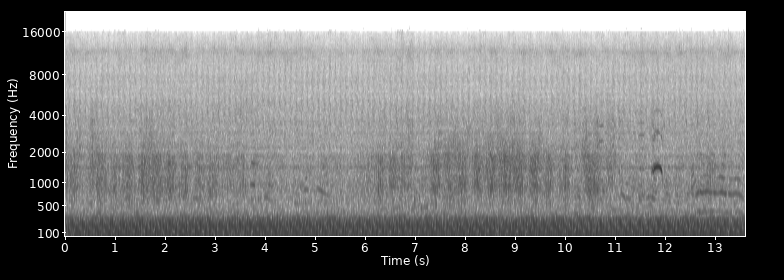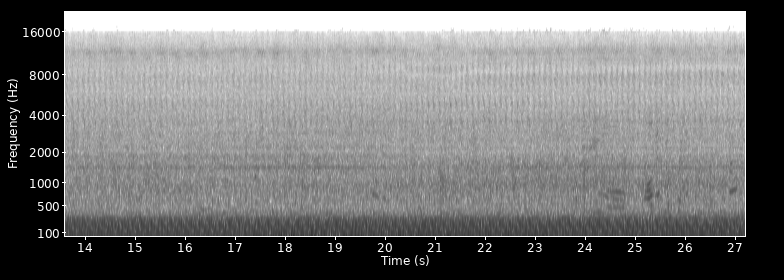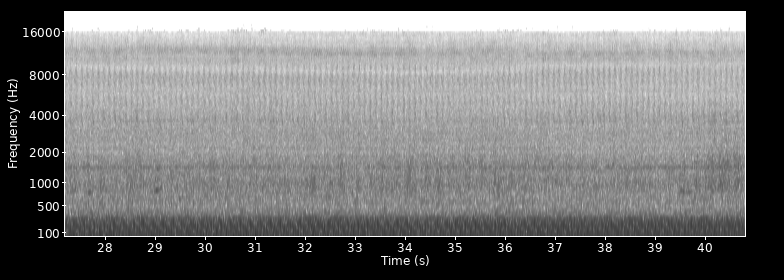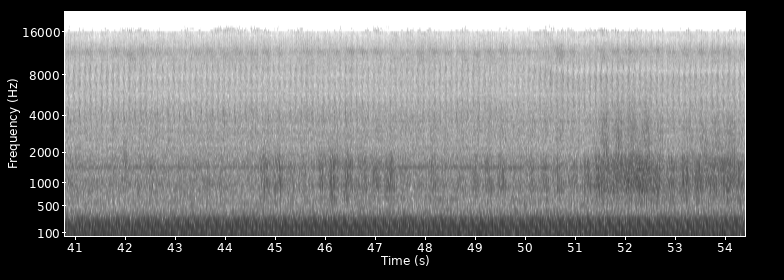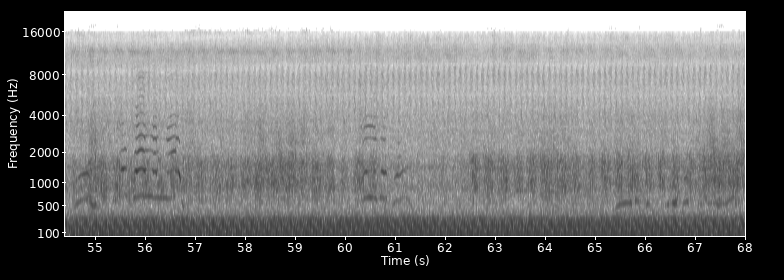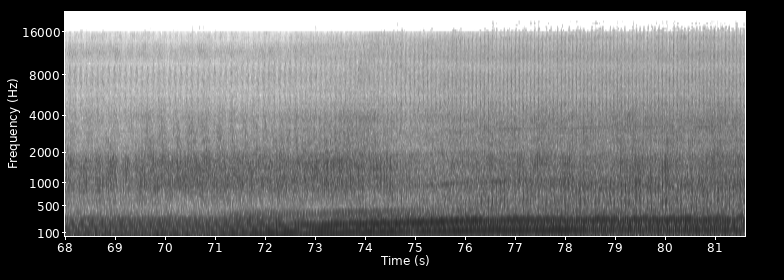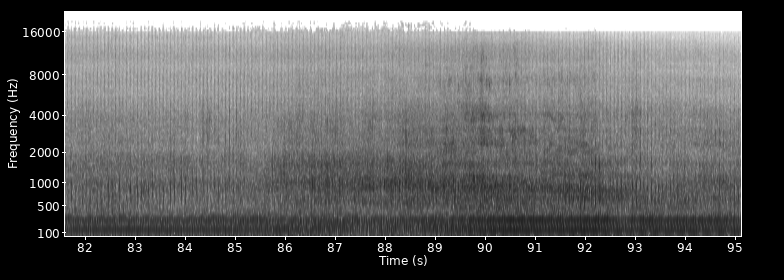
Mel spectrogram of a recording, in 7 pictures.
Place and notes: {"title": "Flugplatz Bonn-Hangelar, Richthofenstraße, Sankt Augustin, Deutschland - Ein Hubschrauber / A helicopter", "date": "2014-10-12 12:19:00", "description": "Ein Hubschrauber steht im Leerlauf am Boden und nimmt zwei Fluggäste für den nächsten Rundflug auf, dann startet er. Gleichzeitig starten Flugzeuge.\nA helicopter is idling on the ground and takes two passengers on the next flight, then it starts. At the same time launch aircraft.", "latitude": "50.77", "longitude": "7.16", "altitude": "63", "timezone": "Europe/Berlin"}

